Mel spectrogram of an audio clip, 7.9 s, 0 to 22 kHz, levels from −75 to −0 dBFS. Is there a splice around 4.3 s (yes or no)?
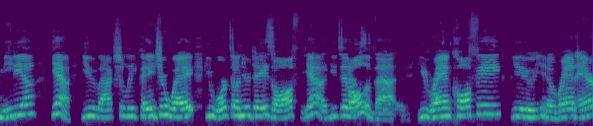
no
